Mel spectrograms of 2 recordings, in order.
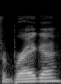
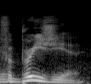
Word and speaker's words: Fabrega: comp- Fabrega? Yeah, and It it's sounds like Fabrizia.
